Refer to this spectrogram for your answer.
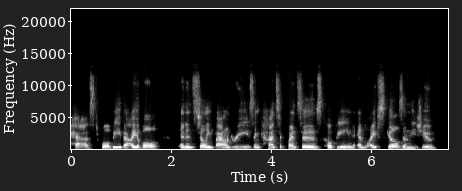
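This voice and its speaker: A woman with an ordinary speaking voice talks fairly slowly at medium pitch with ordinary pitch variation. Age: 60s. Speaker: parent of son with addiction. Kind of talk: testimony interview.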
